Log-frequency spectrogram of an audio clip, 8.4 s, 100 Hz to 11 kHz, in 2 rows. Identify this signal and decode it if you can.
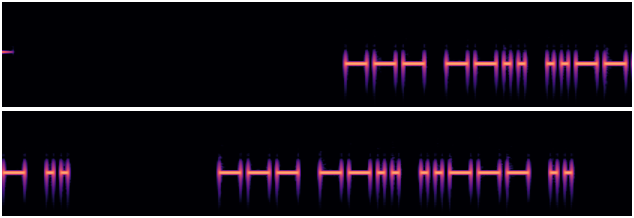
Morse code, heard as a keyed tone, about 25 wpm, 700 Hz. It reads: OZ2I OZ2I
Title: DXCC-100 Call Signs - 4 Characters - Repeated 3x - 25wpm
